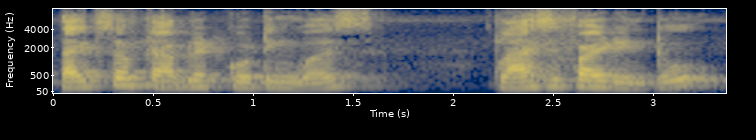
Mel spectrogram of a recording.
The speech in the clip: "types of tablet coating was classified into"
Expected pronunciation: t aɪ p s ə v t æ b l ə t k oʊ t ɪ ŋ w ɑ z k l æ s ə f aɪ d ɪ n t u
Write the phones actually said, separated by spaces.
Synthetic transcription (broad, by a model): t aɪ p s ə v t æ b l ə t k oʊ t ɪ ŋ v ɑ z k l æ s ə f aɪ d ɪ n t u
